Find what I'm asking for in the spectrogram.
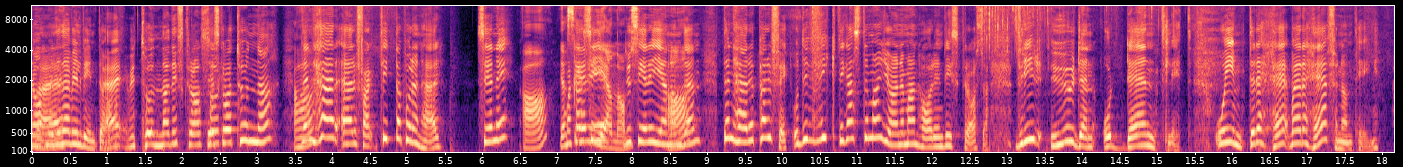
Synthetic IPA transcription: jɑːmɛnd̪ɛd̪æːɾvɪlvɪɪnt̪ət̪ʰɵnːad̪ɪsk̚t̪ʰɾɑsɛskavɑːat̪ʰɵnːḁɛnɦæːɾæɾfat̪ʰɪt̪ːapʰɔd̪ɛnɦæːɾ | seːɳɪ | makʰaend̪ɵseːɾɪjeːnɔmd̪ɛnd̪̥ɛnɦæːɾæɾpʰæɾfɛk̚t̪ɔd̪ɛvɪkt̪ɪɡast̪əmanjœːɳæɾmanɦaɾɛnd̪ɪsk̚t̪ʰɾɑ̰ːsa̰vɾiːɾʉ̟ːɖɛnʊɖɛnt̪ʰlɪ̰t̪ʔɔɪnt̪əd̪ɛhævaæɖɛɦæɾfœɳɔnt̪ʰɪ̰ŋː

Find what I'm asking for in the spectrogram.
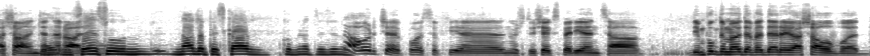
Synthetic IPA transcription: aʃaɨnd͡ʒeeɾnalsenssunad̪əpeskarkombinat̪d̪ezid̪aorʲt͡ʃe̞po̞t̪səfijenũʃt̪uʃiekspe̞ɾie̞nt̪sa | d̪inpuŋk̚t̪ulme̞wd̪e̞ve̞d̪e̞ɾejewaʃao̞vəd̪

